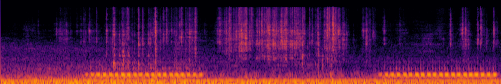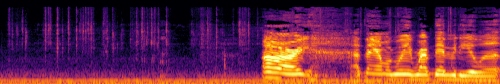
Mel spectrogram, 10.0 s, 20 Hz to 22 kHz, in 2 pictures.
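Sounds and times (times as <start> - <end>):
low hum: 0.0 - 10.0
phone ringback tone: 3.8 - 5.0.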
